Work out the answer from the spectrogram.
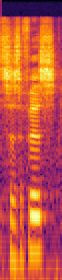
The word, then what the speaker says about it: Sisyphus: sh or shades um like syphilis or like sisyphus i think that's when you pronounce it sisyphus shadows are doomed to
